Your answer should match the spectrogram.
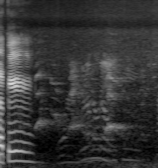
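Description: Two short, loud cries right at the start, the second dying away about half a second in, followed by faint voices.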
